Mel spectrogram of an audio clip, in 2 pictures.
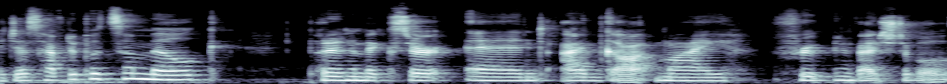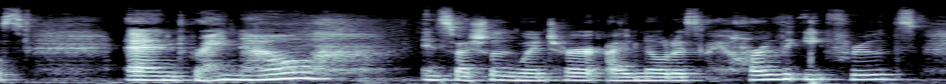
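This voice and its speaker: A woman's somewhat breathy voice at medium pitch moves at a moderate pace with ordinary pitch variation. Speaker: stay-at-home mom vlogger. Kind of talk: casual vlog talk to camera. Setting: at home. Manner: chatty.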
